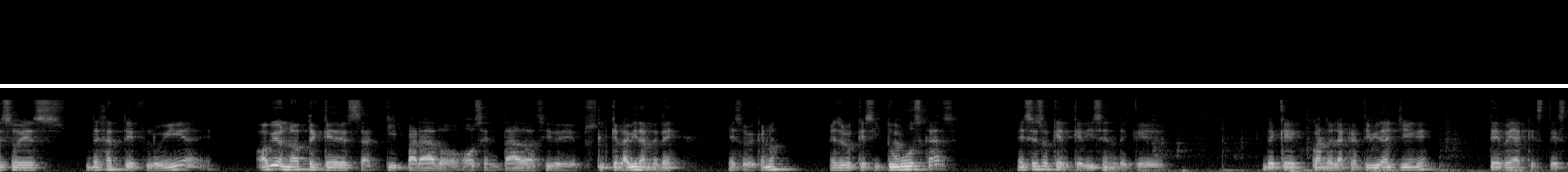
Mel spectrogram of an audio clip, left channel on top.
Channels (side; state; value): left; silent; digital silence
